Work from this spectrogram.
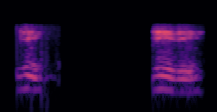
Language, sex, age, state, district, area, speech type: Urdu, male, 18-30, Delhi, South Delhi, urban, conversation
